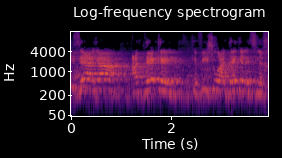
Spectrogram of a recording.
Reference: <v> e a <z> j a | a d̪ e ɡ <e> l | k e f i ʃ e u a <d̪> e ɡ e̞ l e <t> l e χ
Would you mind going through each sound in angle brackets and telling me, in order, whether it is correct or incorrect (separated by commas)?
incorrect, incorrect, correct, correct, incorrect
